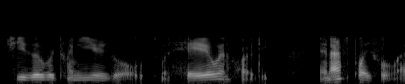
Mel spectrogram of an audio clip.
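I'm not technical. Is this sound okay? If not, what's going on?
No. G.723.1 codec damage, throughout: an old internet-phone codec squeezes the speech heavily and drops everything above about 3.8 kHz, so it sounds muffled and hoarse with smeared consonants.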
